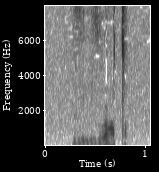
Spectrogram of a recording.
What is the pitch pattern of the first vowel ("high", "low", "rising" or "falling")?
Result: low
